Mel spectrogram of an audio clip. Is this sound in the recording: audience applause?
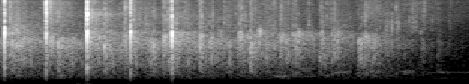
yes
